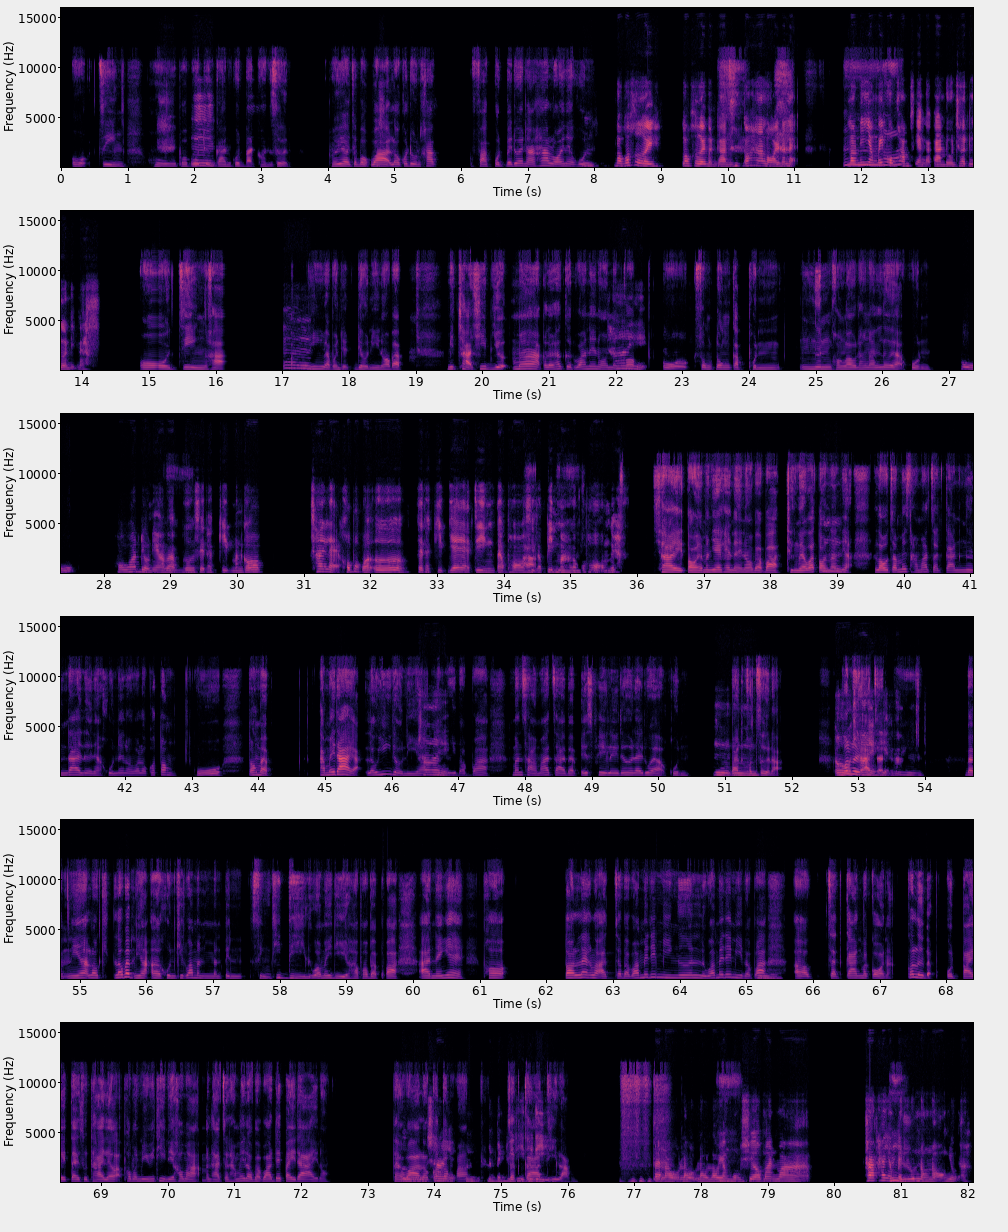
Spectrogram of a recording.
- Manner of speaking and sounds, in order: tapping; chuckle; other background noise; laughing while speaking: "นะ"; tsk; laughing while speaking: "ไง"; chuckle
- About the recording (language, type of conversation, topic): Thai, unstructured, วิธีที่ดีที่สุดในการจัดการเงินเดือนของคุณคืออะไร?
